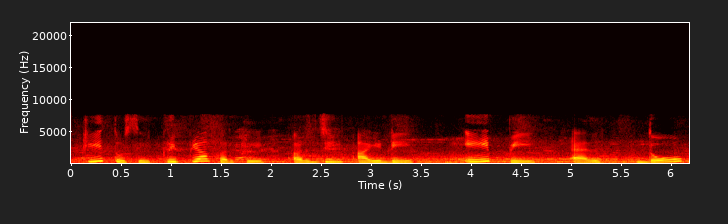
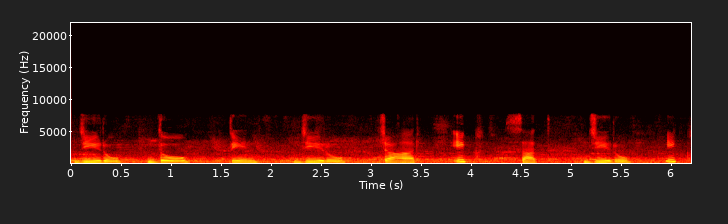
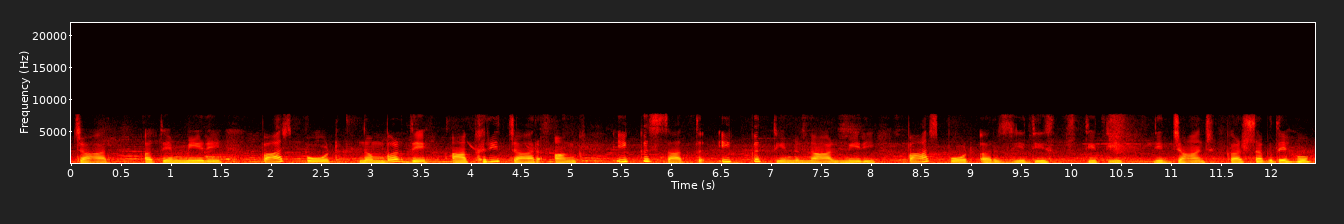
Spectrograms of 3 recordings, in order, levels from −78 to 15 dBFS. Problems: constant background noise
